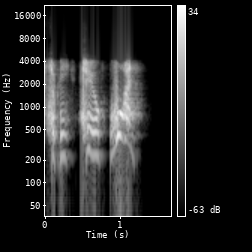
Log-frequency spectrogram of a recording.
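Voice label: countdown, professional female; vo; Counter Strike Model Pack; CS:GO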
